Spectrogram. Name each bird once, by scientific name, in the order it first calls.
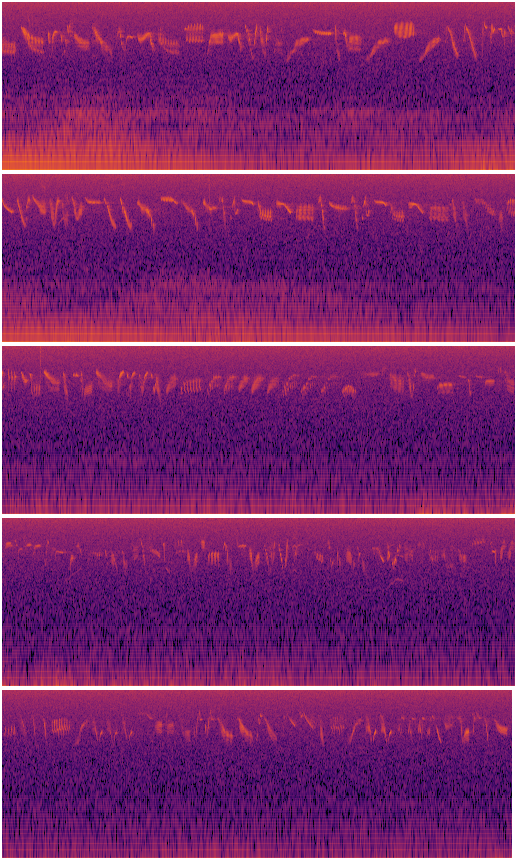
Alauda arvensis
